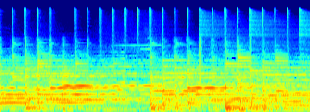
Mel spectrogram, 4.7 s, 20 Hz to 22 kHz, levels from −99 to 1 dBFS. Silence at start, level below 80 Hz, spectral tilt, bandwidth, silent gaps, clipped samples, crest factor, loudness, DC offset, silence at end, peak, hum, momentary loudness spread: 0 s; -52 dBFS; -6.5 dB/octave; 17 kHz; none; under 0.1%; 14 dB; -25 LUFS; under 0.1%; 0 s; -10 dBFS; none; 7 LU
